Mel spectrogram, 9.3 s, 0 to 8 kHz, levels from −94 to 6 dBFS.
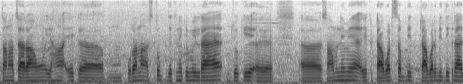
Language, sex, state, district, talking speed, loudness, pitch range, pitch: Bhojpuri, male, Bihar, Saran, 150 wpm, -18 LUFS, 120-140 Hz, 135 Hz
